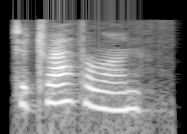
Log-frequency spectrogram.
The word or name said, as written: tetrathlon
